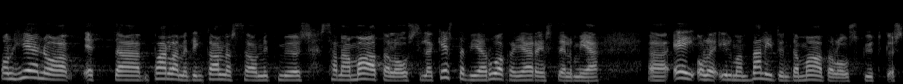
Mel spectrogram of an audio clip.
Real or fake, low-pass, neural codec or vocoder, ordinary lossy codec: real; 7.2 kHz; none; Opus, 16 kbps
